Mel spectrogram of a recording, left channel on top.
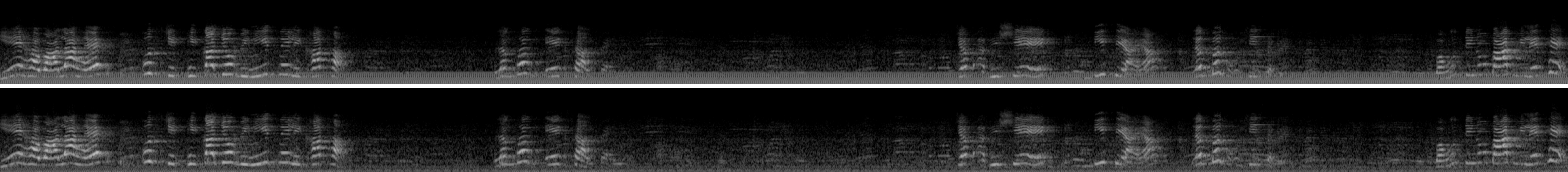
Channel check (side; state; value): left; noise; hum, 4 dB below the sound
